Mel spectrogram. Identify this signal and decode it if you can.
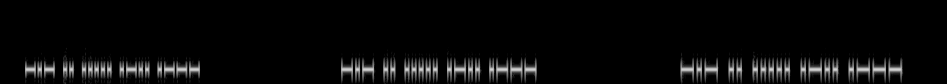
Morse code, heard as a keyed tone, about 33 wpm, 700 Hz. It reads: KI5LJ KI5LJ KI5LJ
